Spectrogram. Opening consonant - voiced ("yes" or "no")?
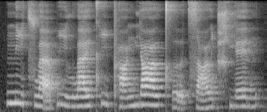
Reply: yes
